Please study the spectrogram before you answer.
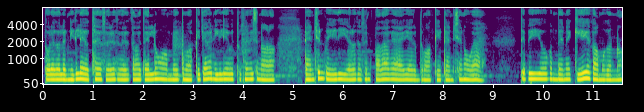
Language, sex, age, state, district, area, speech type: Dogri, female, 45-60, Jammu and Kashmir, Reasi, rural, spontaneous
